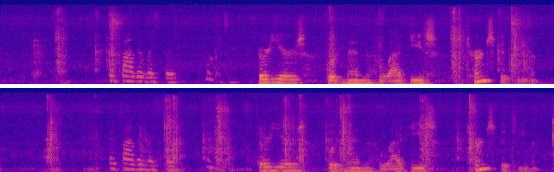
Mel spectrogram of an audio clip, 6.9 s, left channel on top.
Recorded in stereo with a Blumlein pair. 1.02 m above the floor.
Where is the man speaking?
55° left, 1.3 m.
